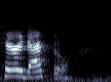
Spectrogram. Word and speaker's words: pterodactyl: What about a pterodactyl? Pterodactyl. I definitely didn't spell that right. Also, why are we putting meaningless letters in front of these names? We don't need the P. The P is silent.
